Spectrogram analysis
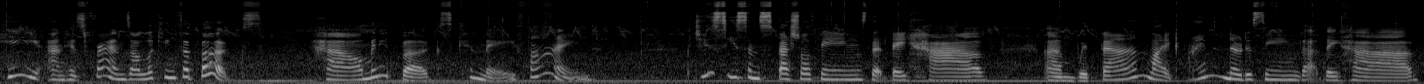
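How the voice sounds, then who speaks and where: A woman teacher doing an animated read-aloud of a picture book for young children, chatting and asking them questions as she goes. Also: a little high, slow, background noise. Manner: engaging the children with questions and tag questions.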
